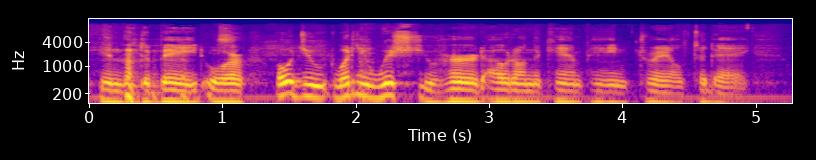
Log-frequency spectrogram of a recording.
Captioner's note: laughter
